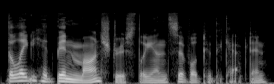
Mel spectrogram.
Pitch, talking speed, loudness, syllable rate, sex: 115 Hz, 195 wpm, -21 LUFS, 5.9 syllables/s, male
